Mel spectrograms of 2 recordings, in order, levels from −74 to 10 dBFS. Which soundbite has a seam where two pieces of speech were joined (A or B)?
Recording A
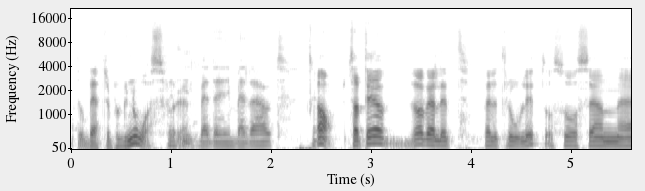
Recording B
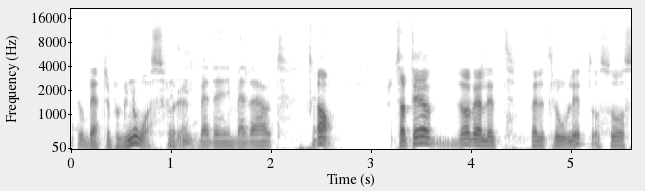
A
